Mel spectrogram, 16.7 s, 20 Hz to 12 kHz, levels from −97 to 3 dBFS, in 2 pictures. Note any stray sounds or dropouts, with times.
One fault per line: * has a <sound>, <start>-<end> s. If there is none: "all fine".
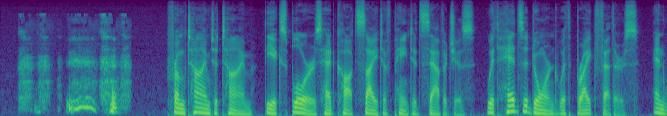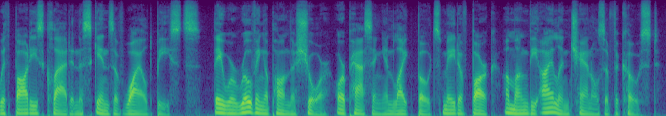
* has a laugh, 0.2-1.7 s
